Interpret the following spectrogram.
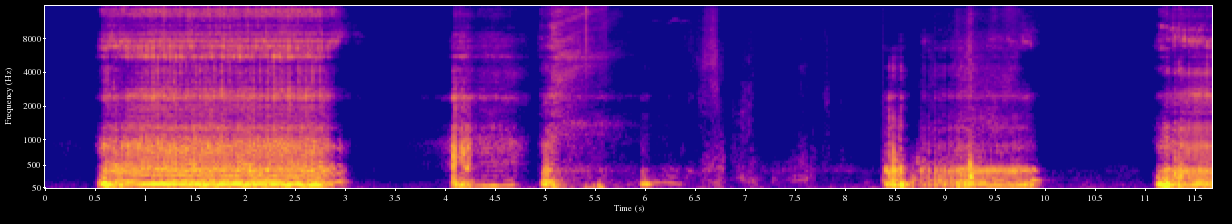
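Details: Loud, low rattling snores in irregular bursts separated by short pauses, typical of heavy snoring during sleep.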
